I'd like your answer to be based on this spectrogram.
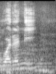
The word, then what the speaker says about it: guaraní: Acuérdense que las lenguas, por ejemplo, el guaraní es una lengua aguda, va todo acentuado en la última sílaba. Guaraní, Paraná.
